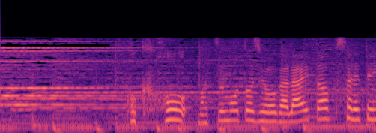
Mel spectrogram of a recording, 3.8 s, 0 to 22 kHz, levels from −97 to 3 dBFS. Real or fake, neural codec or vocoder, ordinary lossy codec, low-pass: real; none; none; none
